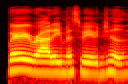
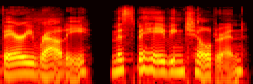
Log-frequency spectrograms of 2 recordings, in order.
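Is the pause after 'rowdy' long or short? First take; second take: short; long. First: There is a short pause after rowdy. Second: There is a long pause after rowdy.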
